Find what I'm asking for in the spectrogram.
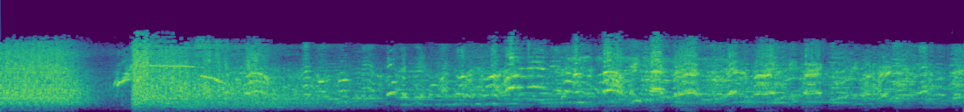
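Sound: machine gun firing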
